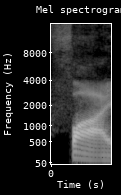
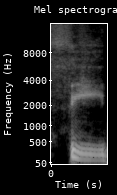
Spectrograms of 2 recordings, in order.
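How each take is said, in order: First: The vowel sounds like 'eye'. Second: The vowel sounds like 'ee'. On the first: The speaker calls it wrong. "It's it's not Fi" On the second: The speaker calls it right. "it's it's Fee, because F I is short for Fiona"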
